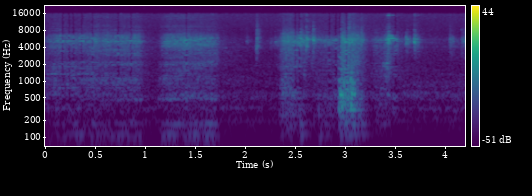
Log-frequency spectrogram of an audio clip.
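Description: Craft knife blade scoring lines into wood along a metal ruler: a few soft scraping strokes, then a louder knock about three seconds in.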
